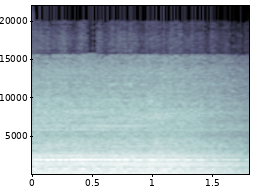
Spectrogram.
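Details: C5 Corvette (1997–2004) after replacing the accessory and AC belts, idler pulley and tensioner to cure a squeal: steady, even idle hum with a smooth belt drive and no chirp or squeal; accessory drive sounds healthy.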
